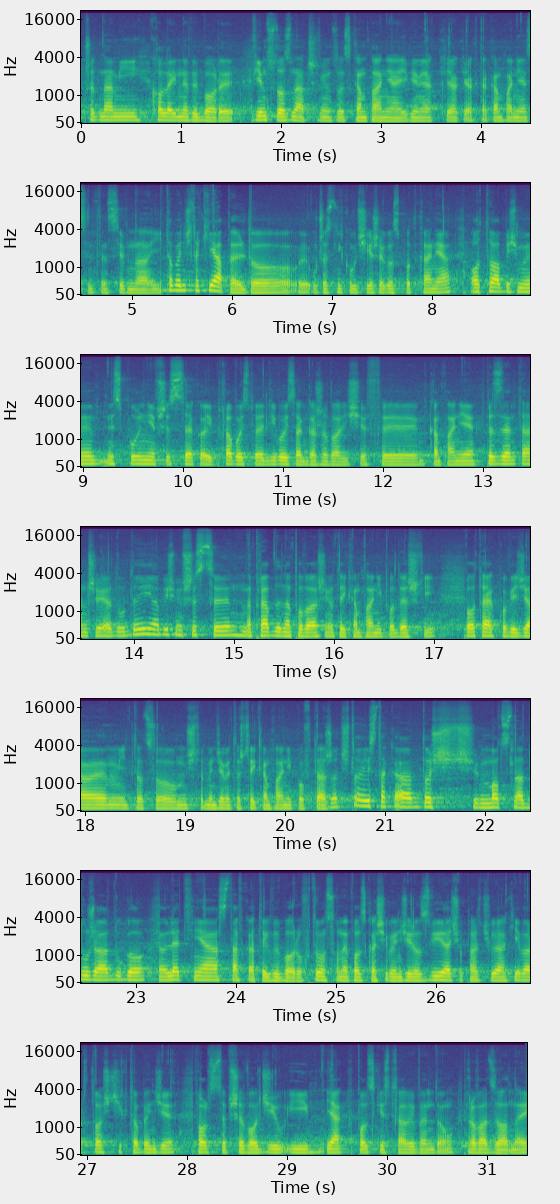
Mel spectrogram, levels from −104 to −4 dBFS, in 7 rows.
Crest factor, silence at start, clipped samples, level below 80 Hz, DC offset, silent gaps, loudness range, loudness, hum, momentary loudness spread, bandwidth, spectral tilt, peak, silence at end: 16 dB; 0 s; under 0.1%; -52 dBFS; under 0.1%; none; 2 LU; -16 LUFS; none; 6 LU; 18 kHz; -6.5 dB/octave; 0 dBFS; 0 s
